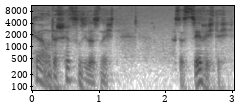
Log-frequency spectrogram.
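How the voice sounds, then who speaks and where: An actor playing a jovial, flattering theatre director who talks down to a beginner with hesitant pauses and chuckles, in radio drama style. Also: male voice, low voice, a little hiss or hum, exaggerated voice. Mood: flattering, paternal. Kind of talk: German radio drama acting.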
